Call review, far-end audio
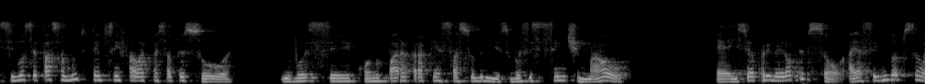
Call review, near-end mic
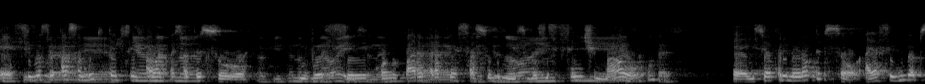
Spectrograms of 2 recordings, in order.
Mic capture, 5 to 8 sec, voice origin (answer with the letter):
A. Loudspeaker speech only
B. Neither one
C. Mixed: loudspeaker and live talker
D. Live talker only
C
